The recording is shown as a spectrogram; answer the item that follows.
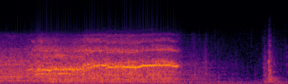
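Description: Tires shriek as a car is forced off the road and skids to a stop. A loud, steady screech lasts about two seconds over engine rumble, then cuts off abruptly, leaving a few faint, scattered knocks.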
